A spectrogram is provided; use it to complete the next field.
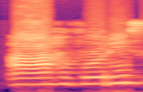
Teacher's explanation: Árvores, que tem um acento agudo no A, ele abre o som da vogal.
